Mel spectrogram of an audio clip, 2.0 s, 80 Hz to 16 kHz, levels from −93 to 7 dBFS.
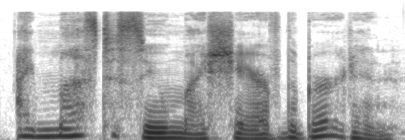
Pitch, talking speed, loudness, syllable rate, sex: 145 Hz, 235 wpm, -16 LUFS, 6.7 syllables/s, female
